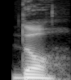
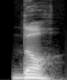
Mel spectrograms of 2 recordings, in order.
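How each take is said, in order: No difference in how they are said.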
